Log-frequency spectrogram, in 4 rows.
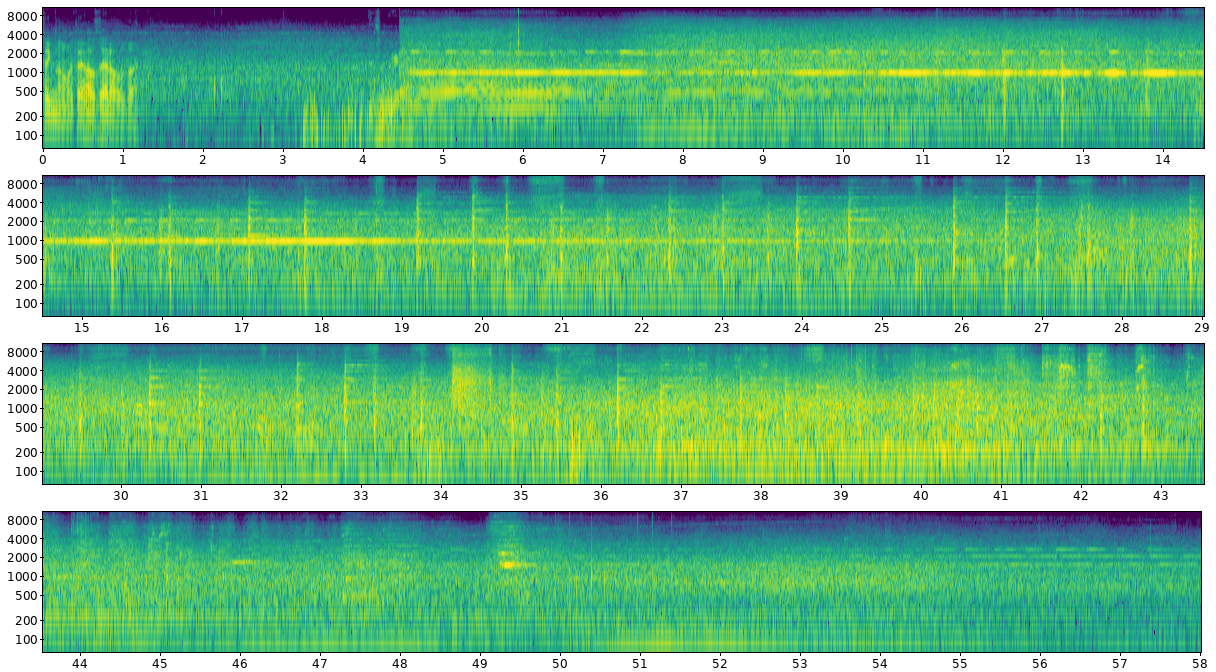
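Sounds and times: steady high tone: 4.4 - 25.1
train wheels clicking over rail joints: 13.7 - 51.6.

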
